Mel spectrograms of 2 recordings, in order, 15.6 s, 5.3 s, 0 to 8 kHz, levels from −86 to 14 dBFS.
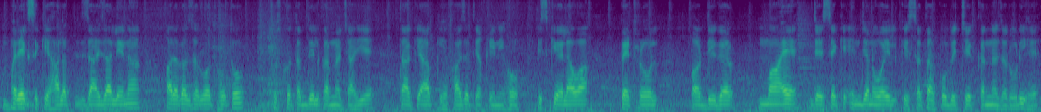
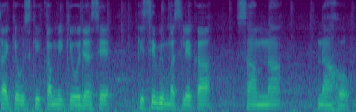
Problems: constant background noise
